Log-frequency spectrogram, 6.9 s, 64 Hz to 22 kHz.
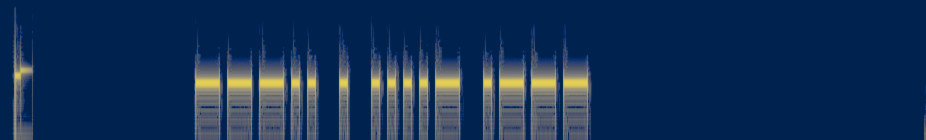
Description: Morse code, heard as a keyed tone, about 20 wpm, 700 Hz. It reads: 8E4J
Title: Four Letter-Number Combinations - 20wpm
